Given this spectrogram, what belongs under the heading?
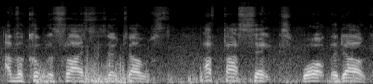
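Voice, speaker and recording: A retired older man from Manchester, England, with a Northern English accent, chats casually, rambling and repeating himself. His voice is fairly high and fairly even, and he speaks unhurriedly. Loud wind and outdoor noise are heard on the recording.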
